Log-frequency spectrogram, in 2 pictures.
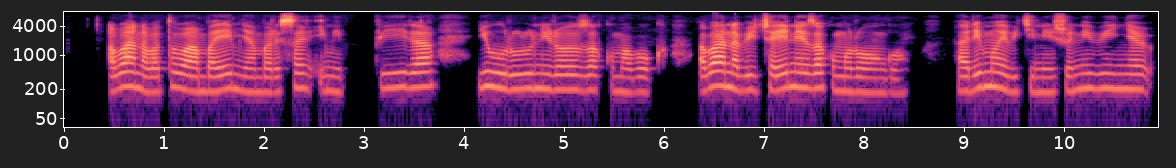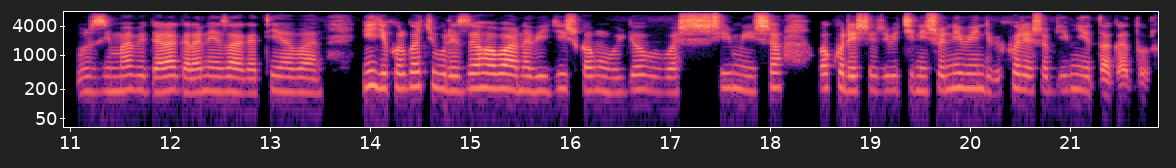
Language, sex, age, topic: Kinyarwanda, female, 18-24, education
